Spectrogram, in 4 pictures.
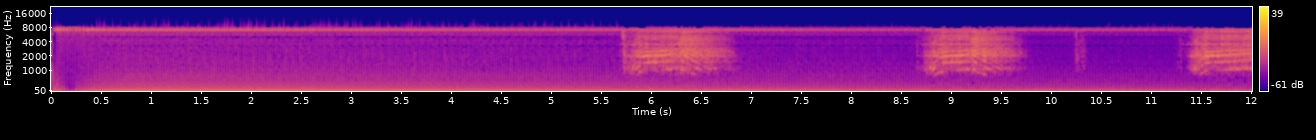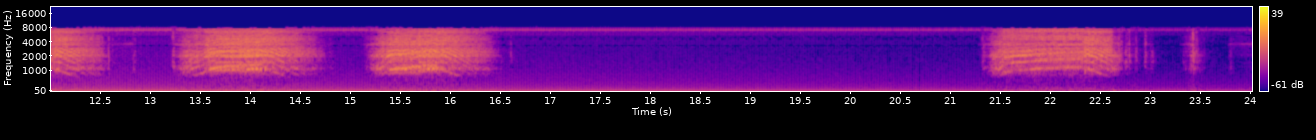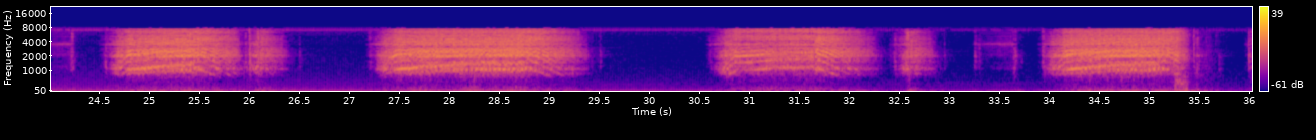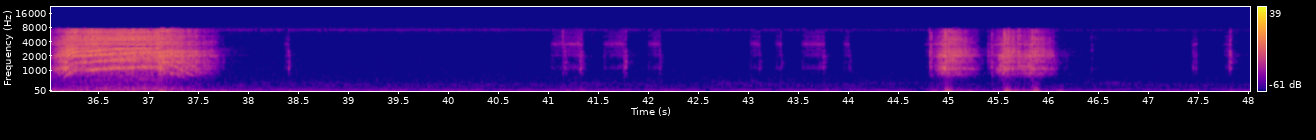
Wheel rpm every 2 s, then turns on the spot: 0, 0, 10, 20, 20, 30, 60, 50, 10, 0, 40, 30, 60, 40, 70, 60, 10, 70, 70, 0, 0, 0, 10, 0.
22-24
